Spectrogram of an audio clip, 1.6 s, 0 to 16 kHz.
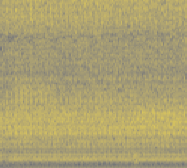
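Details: Juki MO-6814S four-thread overlocker with direct-drive energy-saving motor and under-table control box: smooth, steady high-pitched motor hum with no catches or stutters in the stitching rhythm; runs quiet and healthy.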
